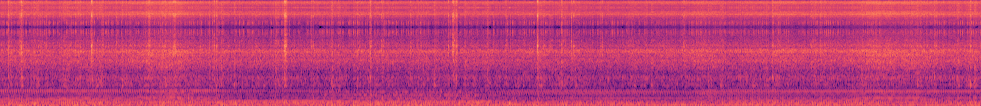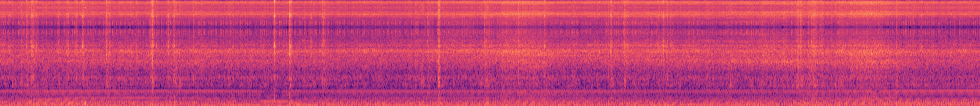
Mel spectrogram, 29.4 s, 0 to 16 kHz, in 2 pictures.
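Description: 2003 SVT Mustang Cobra's supercharged 4.6-litre V8 running steadily at highway cruising speed, its pitch drifting slightly up and down. The engine is mixed with rushing wind and tyre noise from driving with the convertible top down.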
